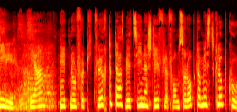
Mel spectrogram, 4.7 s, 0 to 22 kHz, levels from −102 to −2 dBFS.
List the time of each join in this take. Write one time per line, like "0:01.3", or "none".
0:01.2
0:02.5

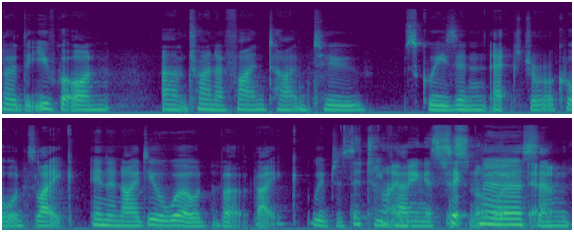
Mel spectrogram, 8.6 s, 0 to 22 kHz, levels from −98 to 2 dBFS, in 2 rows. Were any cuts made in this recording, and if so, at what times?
0:05.8

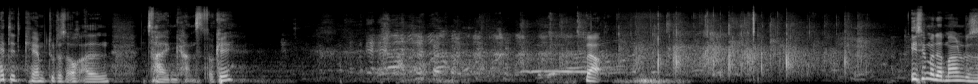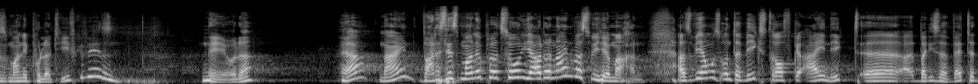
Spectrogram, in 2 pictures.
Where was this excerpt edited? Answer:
none

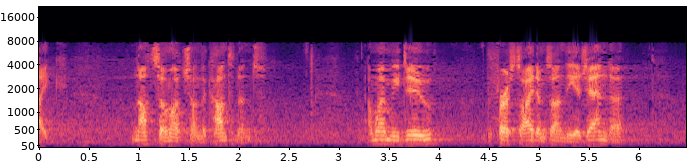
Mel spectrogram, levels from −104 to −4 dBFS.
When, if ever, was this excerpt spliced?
0:03.2

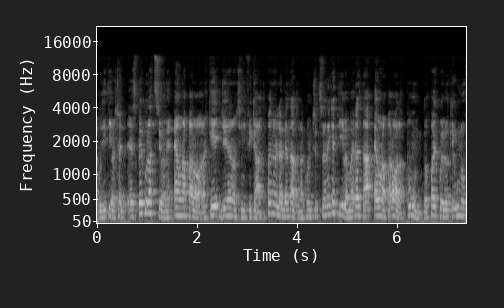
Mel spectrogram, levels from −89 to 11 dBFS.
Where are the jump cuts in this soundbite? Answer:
none

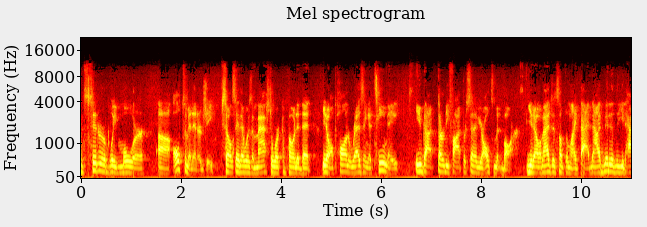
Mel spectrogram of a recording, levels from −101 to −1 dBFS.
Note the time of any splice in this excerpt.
0:03.0

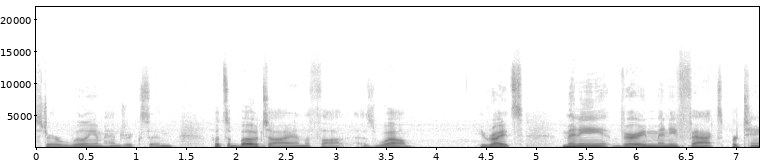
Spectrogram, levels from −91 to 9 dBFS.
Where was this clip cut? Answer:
none

